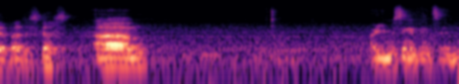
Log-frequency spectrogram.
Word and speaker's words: Disqus: spelled d is q us and it is pronounced discuss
